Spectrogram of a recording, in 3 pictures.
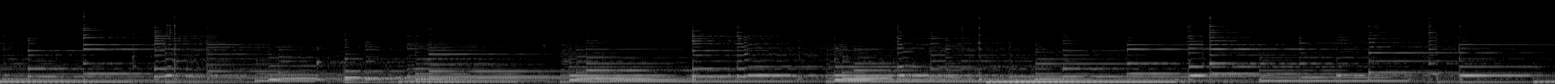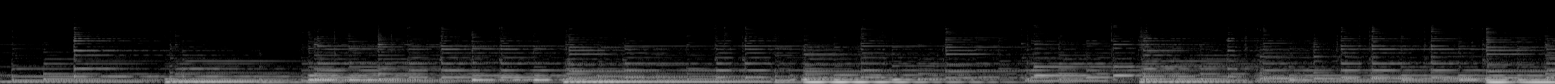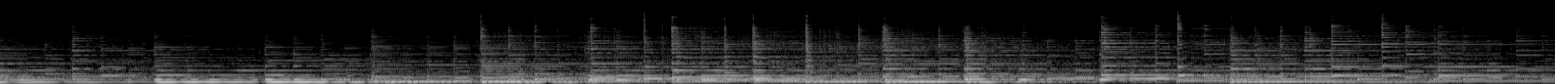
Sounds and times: Strum: 0.0 - 46.6.

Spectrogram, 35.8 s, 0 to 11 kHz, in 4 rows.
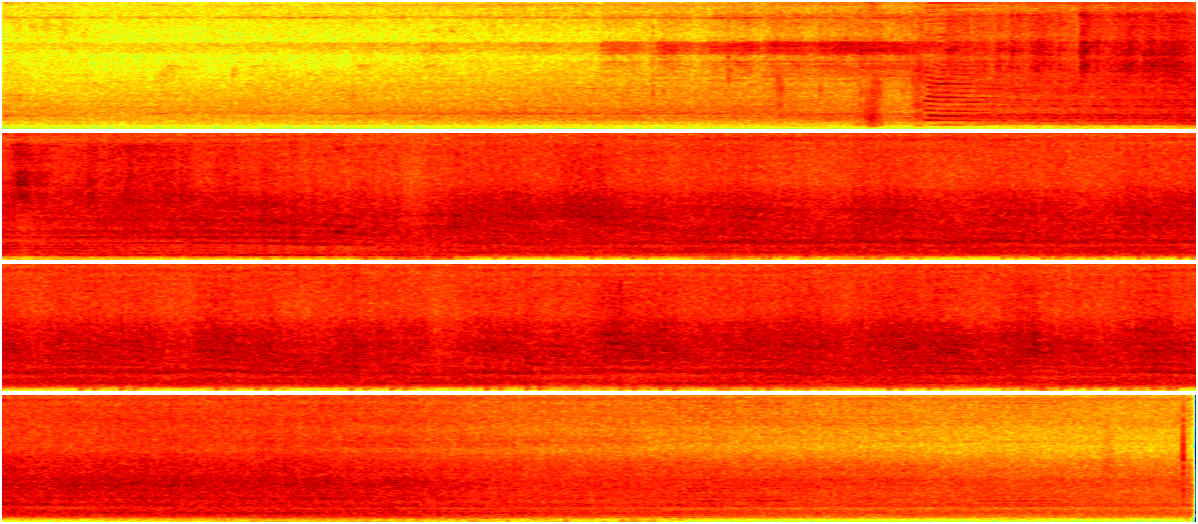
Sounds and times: Outside, rural or natural: 0.0 - 35.8
Railroad car, train wagon: 0.0 - 35.8
Train: 0.0 - 35.8.

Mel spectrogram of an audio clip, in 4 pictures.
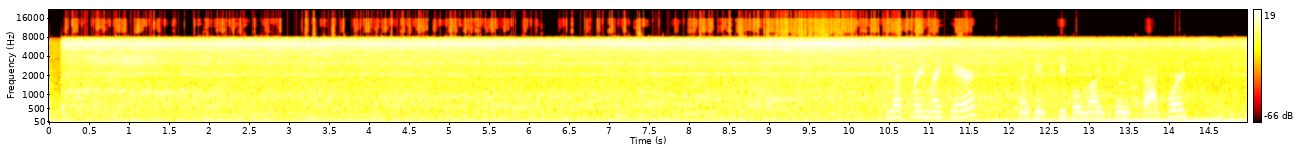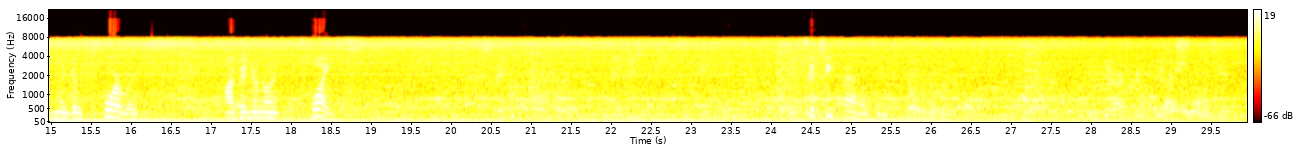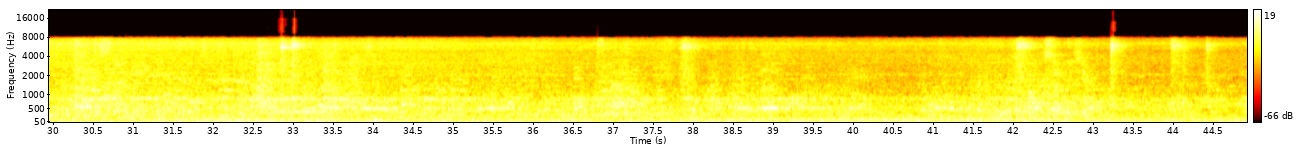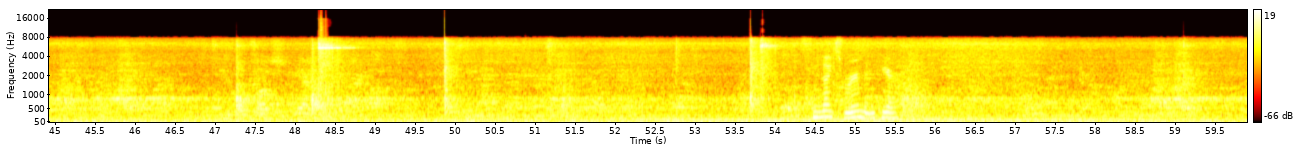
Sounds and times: Train: 0.0 - 17.2, 17.9 - 27.8
Speech: 10.5 - 14.3, 17.2 - 18.6.

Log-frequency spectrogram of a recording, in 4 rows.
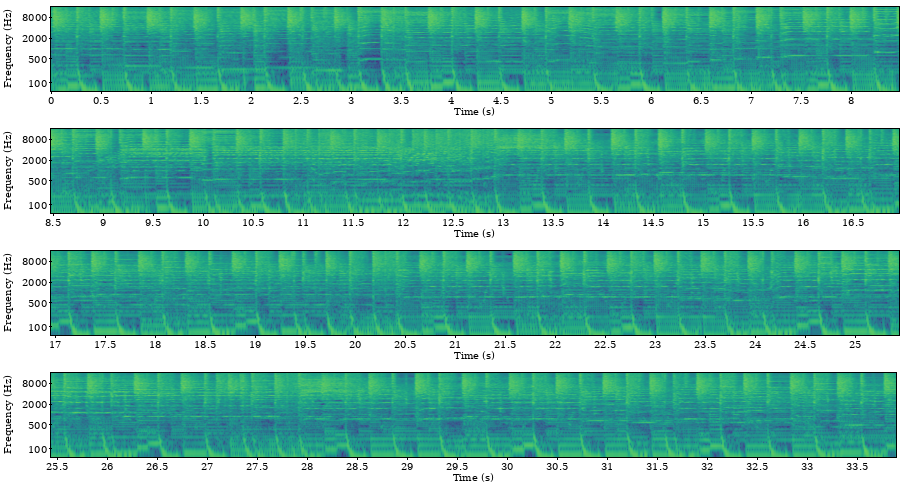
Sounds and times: New-age music: 0.0 - 33.8.

